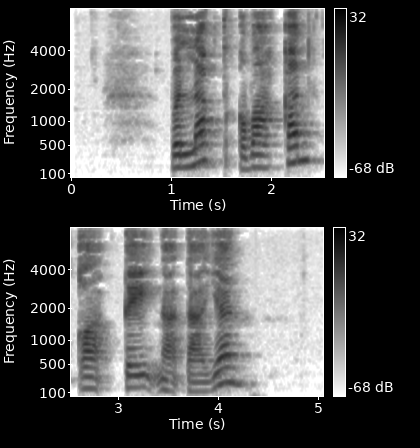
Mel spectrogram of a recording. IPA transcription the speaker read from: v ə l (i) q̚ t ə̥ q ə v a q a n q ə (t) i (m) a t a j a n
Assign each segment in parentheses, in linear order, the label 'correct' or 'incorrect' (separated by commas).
incorrect, incorrect, incorrect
